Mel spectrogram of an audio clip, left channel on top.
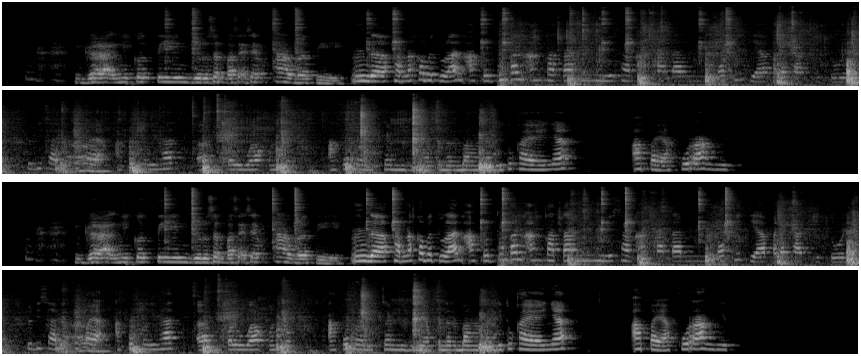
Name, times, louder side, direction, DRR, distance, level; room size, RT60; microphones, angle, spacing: voice 1, 0.3-3.4 9.2-9.6, right 1 dB, 15° right, 3 dB, 0.7 m, -35 dB
sound 1, 1.6-2.0 2.7-3.1 3.6-4.1 4.7-5.1 5.9-6.4 6.9-7.4, right 5 dB, 45° right, 0.8 m, -38 dB
voice 2, 3.5-9.6 9.8-11.4 11.8-14.2 14.9-15.8, right 4 dB, 70° right, 6 dB, 0.5 m, -34 dB
sound 2, 4.9-13.5, left 1 dB, 85° left, 1.8 m, -36 dB
4.7 x 2.3 x 2.5 m, 0.33 s
head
